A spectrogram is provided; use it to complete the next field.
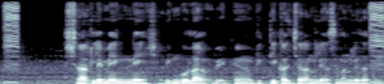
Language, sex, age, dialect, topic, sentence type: Marathi, male, 36-40, Varhadi, agriculture, statement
